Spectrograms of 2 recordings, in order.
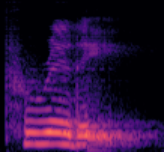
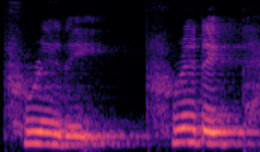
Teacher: Tutaj mamy flap T, double T, wymawiane bardziej jak ry. Pretty. D połączone z ry.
